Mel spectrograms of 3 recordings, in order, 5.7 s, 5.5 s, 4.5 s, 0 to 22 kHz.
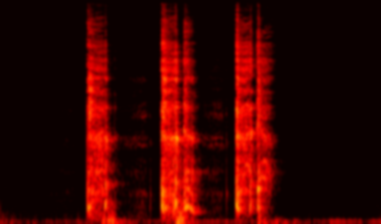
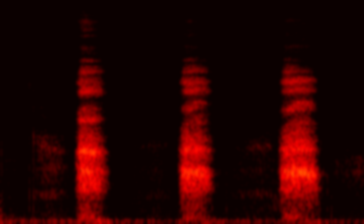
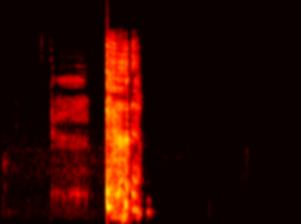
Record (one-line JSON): {"three_cough_length": "5.7 s", "three_cough_amplitude": 8179, "three_cough_signal_mean_std_ratio": 0.35, "exhalation_length": "5.5 s", "exhalation_amplitude": 1251, "exhalation_signal_mean_std_ratio": 0.45, "cough_length": "4.5 s", "cough_amplitude": 32767, "cough_signal_mean_std_ratio": 0.23, "survey_phase": "alpha (2021-03-01 to 2021-08-12)", "age": "45-64", "gender": "Female", "wearing_mask": "No", "symptom_cough_any": true, "symptom_fatigue": true, "symptom_headache": true, "smoker_status": "Never smoked", "respiratory_condition_asthma": false, "respiratory_condition_other": false, "recruitment_source": "Test and Trace", "submission_delay": "2 days", "covid_test_result": "Positive", "covid_test_method": "RT-qPCR", "covid_ct_value": 24.1, "covid_ct_gene": "ORF1ab gene", "covid_ct_mean": 24.7, "covid_viral_load": "7800 copies/ml", "covid_viral_load_category": "Minimal viral load (< 10K copies/ml)"}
